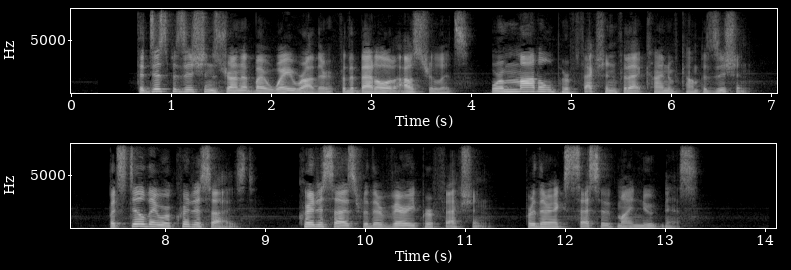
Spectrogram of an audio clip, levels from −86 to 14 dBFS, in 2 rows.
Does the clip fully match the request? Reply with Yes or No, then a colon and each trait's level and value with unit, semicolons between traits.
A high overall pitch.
No: medium, 145 Hz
